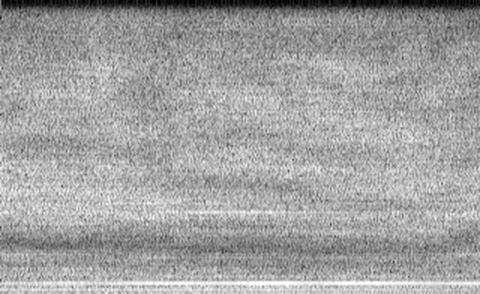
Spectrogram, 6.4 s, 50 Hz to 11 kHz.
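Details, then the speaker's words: Baldor 12-inch pedestal grinder after dressing the wheels and readjusting the tool rests: steady, even motor hum with a clean whirr and no wobble, knock or rub; sounding good and running true. "Go ahead and fire it up. There we go. It's sounding good, and it seems like it's running nice and"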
